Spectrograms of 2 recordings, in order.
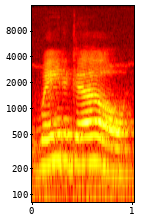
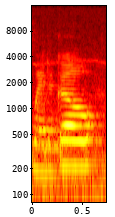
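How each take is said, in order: First: It is said with a sarcastic, mocking tone. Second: It is said in a flat, neutral tone.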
